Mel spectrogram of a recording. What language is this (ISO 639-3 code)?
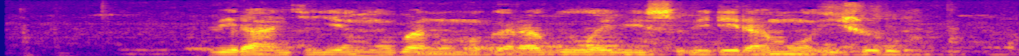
kin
